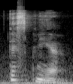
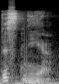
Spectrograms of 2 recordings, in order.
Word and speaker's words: dyspnea: البي شوية توقف عليها توقيفة خفيفة. فكي تنطق تنطق dyspnea. يعني الشفايف يدوبك يلمسن بعضهم بهدوء مش ما تقولش dyspnea. تنطق dyspnea. في نفس الوقت من في بعض الناس يخفوا البي لدرجة إنها لا تنطق فيقولوا dyspnea. لا هي مفروض البي لحد ما يوقف عليها بشكل هادئ أو ناعم خفيف وسريع.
